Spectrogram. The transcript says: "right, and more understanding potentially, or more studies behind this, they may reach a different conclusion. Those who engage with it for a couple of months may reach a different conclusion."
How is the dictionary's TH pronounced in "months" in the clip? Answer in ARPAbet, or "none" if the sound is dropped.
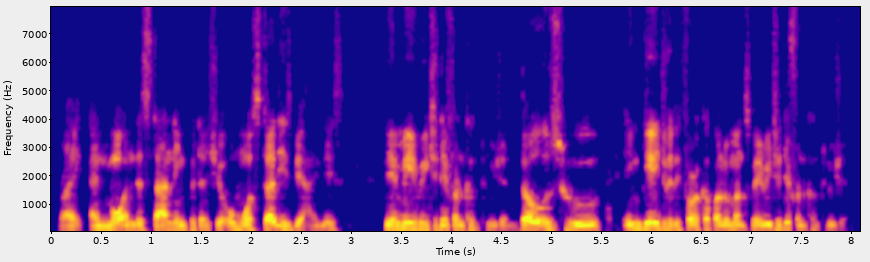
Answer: T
